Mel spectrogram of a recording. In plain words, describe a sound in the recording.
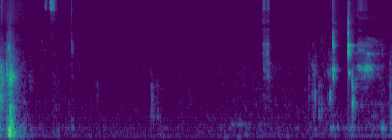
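A woman gulps water from a bottle.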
